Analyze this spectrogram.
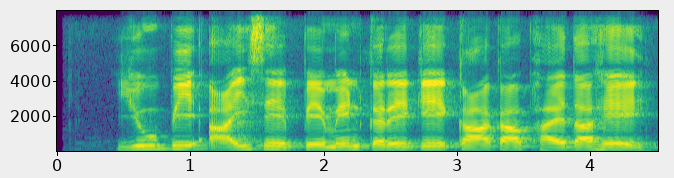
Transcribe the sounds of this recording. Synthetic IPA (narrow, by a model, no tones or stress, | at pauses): juːpiːa̰ːisepeːmẽɳʈ̚kɐɾekekaːkafʰaːjd̪aɦɛː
